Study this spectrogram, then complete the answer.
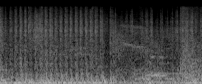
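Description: Gunfire rattles in short bursts.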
